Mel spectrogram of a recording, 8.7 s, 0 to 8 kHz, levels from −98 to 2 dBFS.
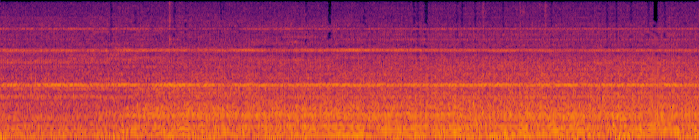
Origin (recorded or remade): remade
